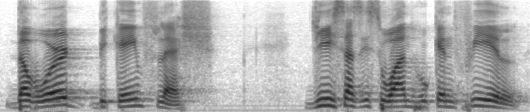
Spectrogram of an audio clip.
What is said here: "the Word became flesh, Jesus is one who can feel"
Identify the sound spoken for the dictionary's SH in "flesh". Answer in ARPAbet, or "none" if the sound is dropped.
SH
